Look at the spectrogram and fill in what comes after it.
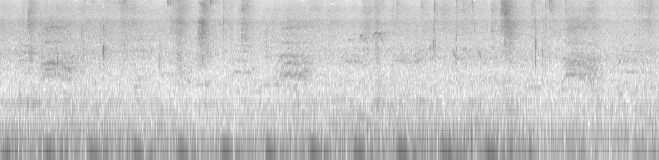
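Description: A few short bird calls, spaced a second or more apart, over a steady low rumble on the microphone.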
